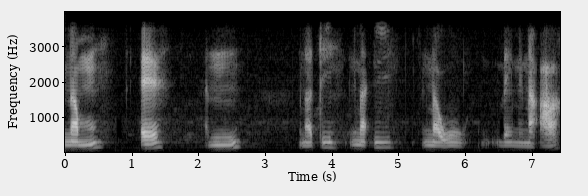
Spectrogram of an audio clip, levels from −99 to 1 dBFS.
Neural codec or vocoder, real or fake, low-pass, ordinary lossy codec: none; real; 3.6 kHz; none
